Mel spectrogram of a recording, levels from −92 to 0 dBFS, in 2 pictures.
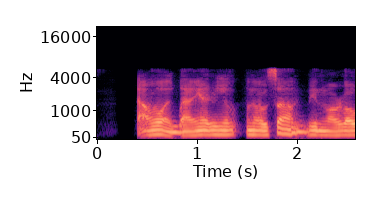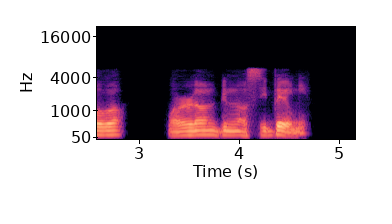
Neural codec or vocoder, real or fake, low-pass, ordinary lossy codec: codec, 16 kHz, 0.5 kbps, FreqCodec, larger model; fake; 5.4 kHz; Opus, 64 kbps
